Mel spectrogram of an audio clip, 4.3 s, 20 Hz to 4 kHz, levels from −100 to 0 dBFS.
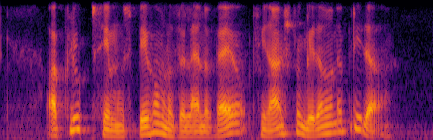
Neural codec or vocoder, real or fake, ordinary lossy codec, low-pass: codec, 16 kHz, 16 kbps, FunCodec, trained on LibriTTS, 50 frames a second; fake; Opus, 24 kbps; 3.6 kHz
